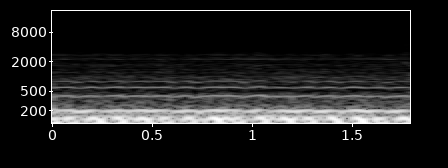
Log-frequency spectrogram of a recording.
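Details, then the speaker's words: Petrol engine idling properly after a grounding fix cleared code U0107 (lost communication with throttle actuator control module); a steady whine rides over the even idle from a worn power steering pump that is due to be replaced. "You hear that whine? That's the power steering pump that's getting replaced."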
